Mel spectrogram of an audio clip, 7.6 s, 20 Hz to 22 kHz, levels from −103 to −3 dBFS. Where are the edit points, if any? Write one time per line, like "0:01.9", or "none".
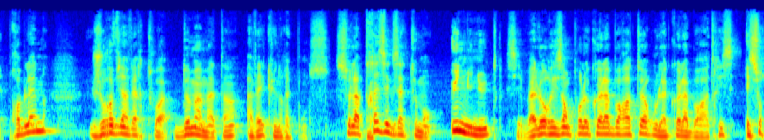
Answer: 0:03.6
0:05.0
